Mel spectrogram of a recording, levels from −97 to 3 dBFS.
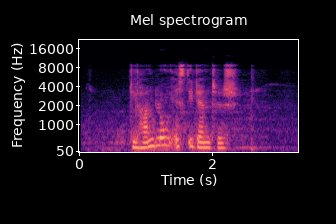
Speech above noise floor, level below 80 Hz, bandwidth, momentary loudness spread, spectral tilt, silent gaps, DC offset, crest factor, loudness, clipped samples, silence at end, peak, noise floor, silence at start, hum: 35 dB; -54 dBFS; 9.6 kHz; 11 LU; -5 dB/octave; none; under 0.1%; 18 dB; -20 LUFS; under 0.1%; 0.65 s; -4 dBFS; -54 dBFS; 0.55 s; none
